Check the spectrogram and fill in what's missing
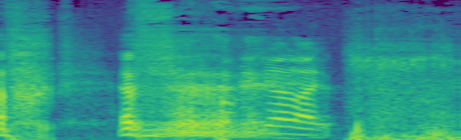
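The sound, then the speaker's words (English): A person vocally imitates a reindeer with a rough, guttural grunting roar, a short burst followed by a longer growling sound, with brief breaths between. “What noise do deer make? Not horse noises, because they're reindeer. What do they make, though? They go like...”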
